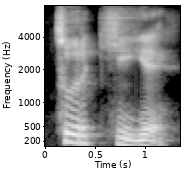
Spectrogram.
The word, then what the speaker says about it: Türkiye: Türkiye. Keeping that aspiration in there. So great, that's got us covered for the Turkish pronunciation.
